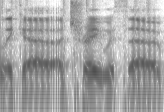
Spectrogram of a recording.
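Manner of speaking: plain reading voice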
